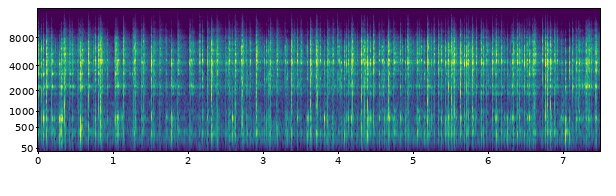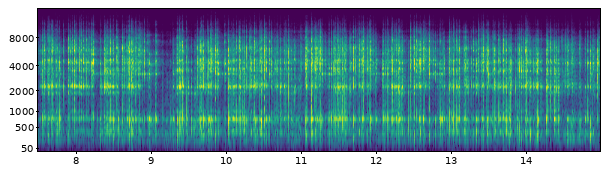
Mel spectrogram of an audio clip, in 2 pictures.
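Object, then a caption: Cut glass cup. Long painted nails rapidly tap and click around the patterned surface of a small, hollow, empty-looking cut-glass drinking cup held up in both hands in front of a microphone. The result is a dense, continuous stream of bright, glassy, rattle-like clicks that stays mostly high and crisp, with almost no low end and very short ring.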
